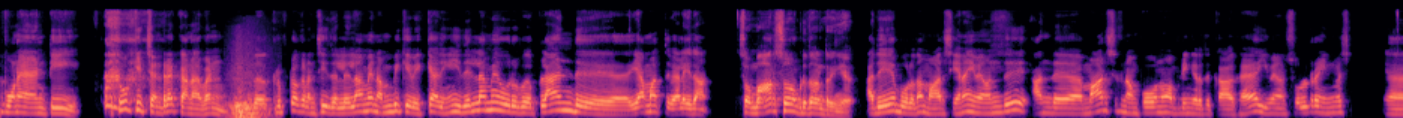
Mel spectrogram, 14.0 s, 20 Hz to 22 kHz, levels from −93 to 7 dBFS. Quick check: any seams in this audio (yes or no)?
yes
